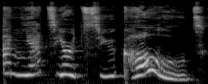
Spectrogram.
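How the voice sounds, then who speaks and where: A pushy sister-in-law with a high, piercing voice, as a woman puts her on. She talks in a sharp, demanding and insulting way. This is a narrated storybook drama. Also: big pitch swings, slow pace, full character voice. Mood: scornful.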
